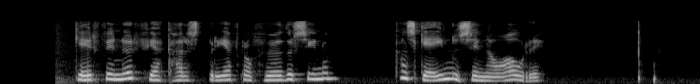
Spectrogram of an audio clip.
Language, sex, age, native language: Icelandic, female, 60-69, Icelandic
